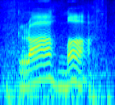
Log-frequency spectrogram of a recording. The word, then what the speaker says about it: Gramma: what can you do Grammar with a silent R is exactly how how I'm pronouncing it Grandma grammar grandma game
